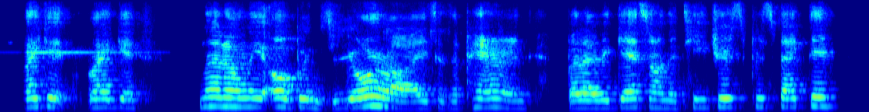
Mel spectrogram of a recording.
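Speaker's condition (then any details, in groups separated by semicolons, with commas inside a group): Cerebral palsy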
